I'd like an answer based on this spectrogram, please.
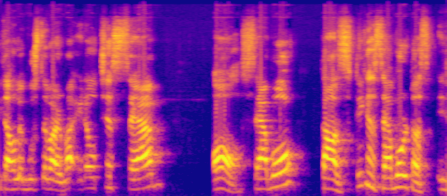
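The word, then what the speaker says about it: sabotage: এটা হচ্ছে স্যাবোটাস, ঠিক আছে? স্যাবোটাস। এই যে বাংলা উচ্চারণটা অনেকটা এরকম, বাংলা উচ্চারণটা অনেকটা এরকম, ঠিক আছে?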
